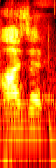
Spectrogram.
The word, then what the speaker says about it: Azer: आज़र।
